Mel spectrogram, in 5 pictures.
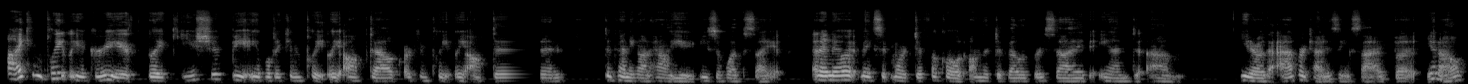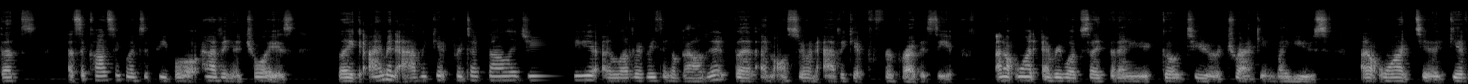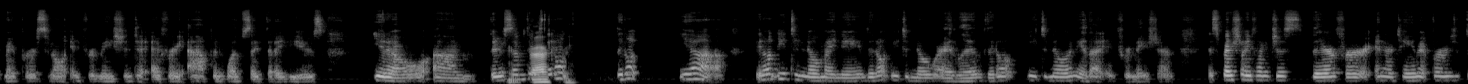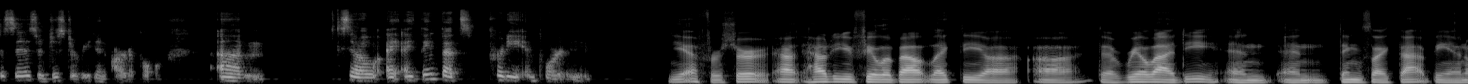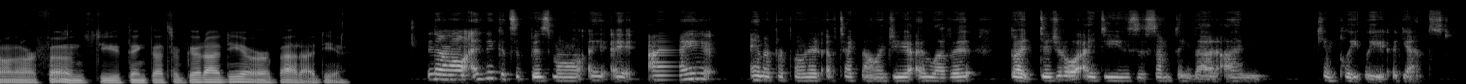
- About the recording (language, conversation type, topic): English, unstructured, How do you feel about the amount of personal data companies collect?
- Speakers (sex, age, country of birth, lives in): female, 35-39, United States, United States; male, 45-49, United States, United States
- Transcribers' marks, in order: distorted speech; other background noise; tapping; static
